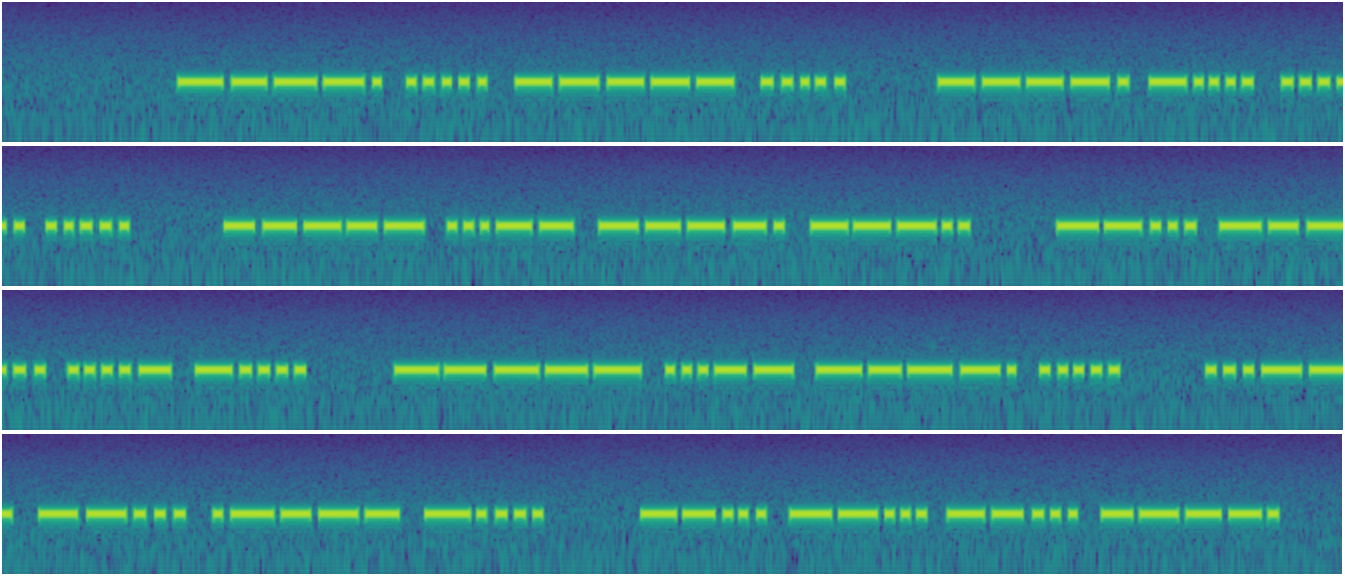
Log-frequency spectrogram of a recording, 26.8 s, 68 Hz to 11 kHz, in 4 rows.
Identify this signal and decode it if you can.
Morse code, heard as a keyed tone, hand-sent with a straight key, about 27 wpm, 610 Hz. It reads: 9505 9655 0398 7846 0395 3716 7779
